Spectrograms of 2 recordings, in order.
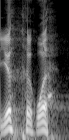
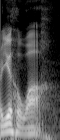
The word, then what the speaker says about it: Yahweh: Yeah, more the pronunciation would be Yahweh or Yahuwah.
